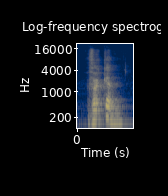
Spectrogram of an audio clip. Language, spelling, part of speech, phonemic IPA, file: Dutch, verken, verb, /vərˈkɛn/, Nl-verken.ogg
- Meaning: inflection of verkennen: 1. first-person singular present indicative 2. second-person singular present indicative 3. imperative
